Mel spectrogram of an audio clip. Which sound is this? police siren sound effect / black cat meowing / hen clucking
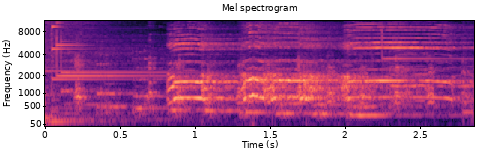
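hen clucking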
